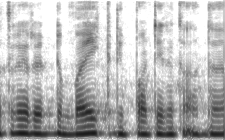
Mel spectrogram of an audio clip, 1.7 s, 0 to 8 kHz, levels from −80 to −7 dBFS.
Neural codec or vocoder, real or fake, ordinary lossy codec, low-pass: codec, 16 kHz, 4 kbps, FunCodec, trained on Chinese and English, 50 frames a second; fake; none; none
